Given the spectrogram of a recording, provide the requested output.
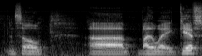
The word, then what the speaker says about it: GIFs: And so, by the way, GIFs or GIFs, it's a debate for the ages. That's this format. I say GIFs. I think most people say GIFs, but that's not important. The creator of the GIF pronounces it with a soft G.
